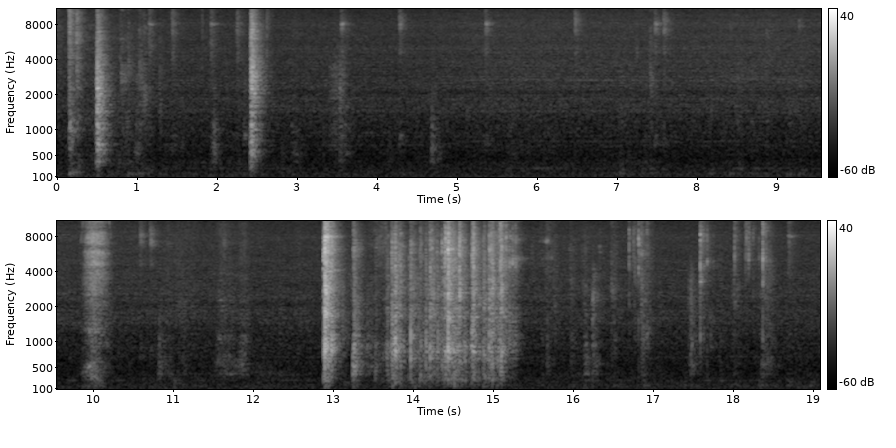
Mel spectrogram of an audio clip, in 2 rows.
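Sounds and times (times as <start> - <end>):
plastic bricks clattering: 12.9 - 15.4.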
